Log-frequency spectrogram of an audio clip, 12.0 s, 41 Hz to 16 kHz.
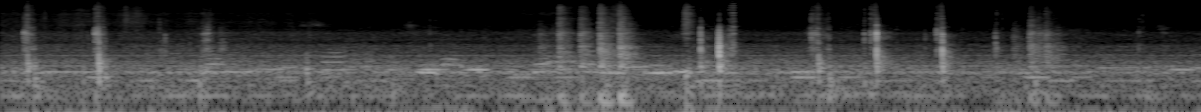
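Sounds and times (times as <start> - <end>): knife cutting on a cutting board: 0.2 - 1.2.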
